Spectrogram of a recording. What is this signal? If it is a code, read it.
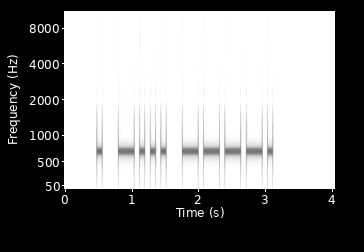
Morse code, heard as a keyed tone, about 15 wpm, 700 Hz. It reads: EB9
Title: Callsign Prefixes for Top 100 DXCC - 15wpm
